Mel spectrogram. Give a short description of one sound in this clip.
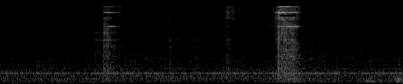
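Small wooden parts click together on a table.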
